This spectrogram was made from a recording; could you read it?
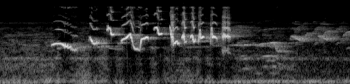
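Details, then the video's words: Shooting-style song of an Oriental magpie-robin unloading its repertoire: rising whistle, then a dense string of about a dozen sharp, clipped notes delivered rapidly, fading into soft twitters against a low background murmur. "KACER NEMBAK NEMBAK BONGKAR ISIAN"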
